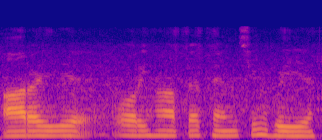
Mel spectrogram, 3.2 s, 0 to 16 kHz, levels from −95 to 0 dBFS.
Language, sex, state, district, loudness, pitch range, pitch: Hindi, male, Uttar Pradesh, Budaun, -31 LUFS, 125-130 Hz, 125 Hz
